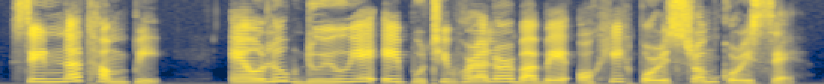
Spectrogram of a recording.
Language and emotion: Assamese, neutral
